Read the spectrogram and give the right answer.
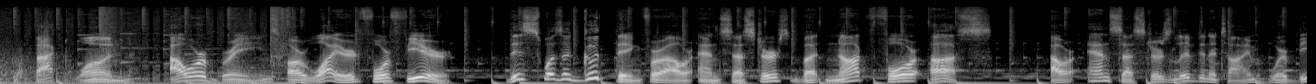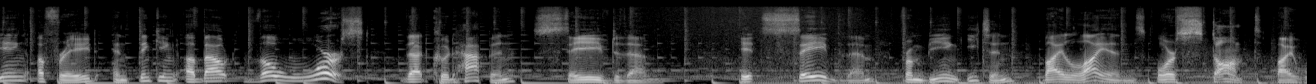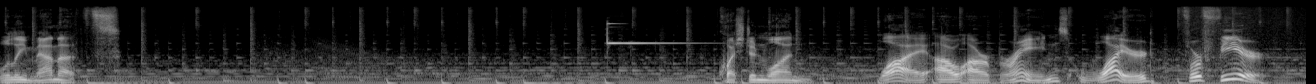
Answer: Our brains are wired for fear because it was a good thing for our ancestors, but not for us.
